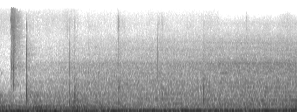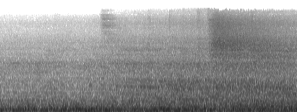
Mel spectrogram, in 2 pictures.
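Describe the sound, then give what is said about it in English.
A subway train rumbles steadily as it arrives at a station, building in loudness as it approaches, with sharp metallic clicks early on and a rising hiss of wheels and brakes toward the end. No one speaks. “We get on the subway, and then...”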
